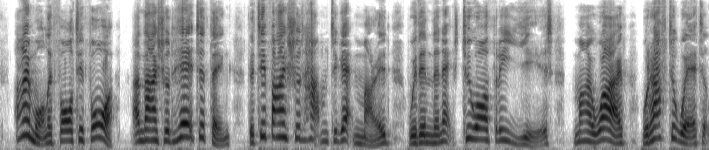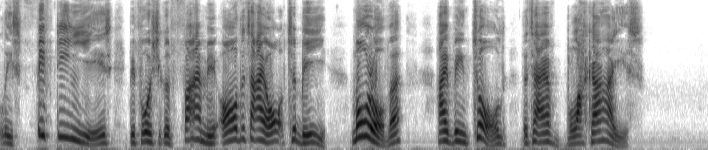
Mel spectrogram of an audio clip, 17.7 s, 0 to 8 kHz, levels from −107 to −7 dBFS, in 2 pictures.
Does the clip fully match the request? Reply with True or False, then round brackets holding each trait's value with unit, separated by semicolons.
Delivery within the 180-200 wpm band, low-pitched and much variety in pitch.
False (190 wpm; 185 Hz; 6.4 semitones)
